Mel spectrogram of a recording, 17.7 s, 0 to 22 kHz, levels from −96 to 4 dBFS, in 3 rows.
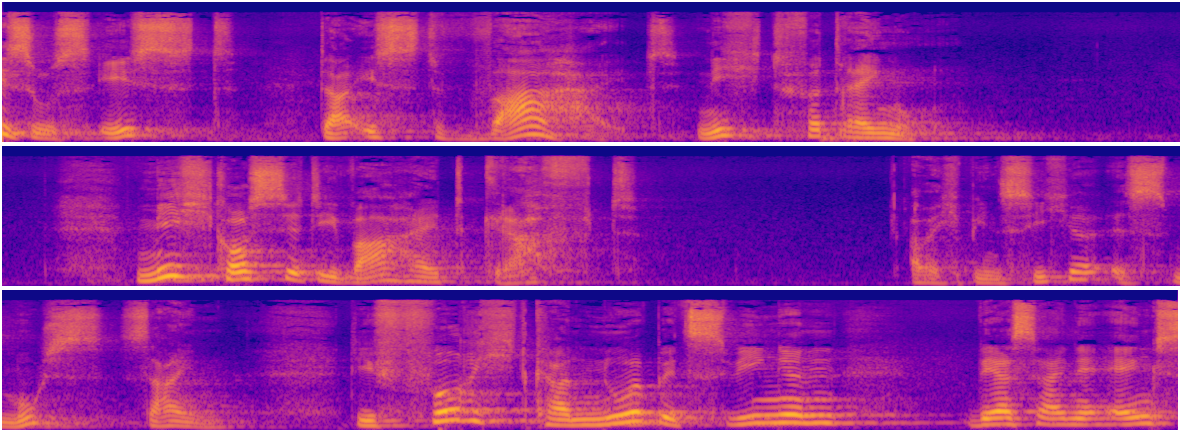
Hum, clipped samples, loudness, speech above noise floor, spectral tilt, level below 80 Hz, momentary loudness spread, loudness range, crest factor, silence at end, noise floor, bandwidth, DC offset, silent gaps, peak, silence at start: none; under 0.1%; -21 LUFS; 42 dB; -3 dB/octave; -64 dBFS; 16 LU; 9 LU; 20 dB; 0 s; -64 dBFS; 16.5 kHz; under 0.1%; none; -4 dBFS; 0 s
